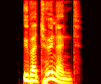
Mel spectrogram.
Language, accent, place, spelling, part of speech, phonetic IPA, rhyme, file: German, Germany, Berlin, übertönend, verb, [ˌyːbɐˈtøːnənt], -øːnənt, De-übertönend.ogg
- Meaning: present participle of übertönen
